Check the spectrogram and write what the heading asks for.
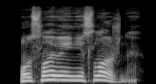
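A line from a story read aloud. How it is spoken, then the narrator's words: Even, steady voice. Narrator (Russian): произнес он ровным голосом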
